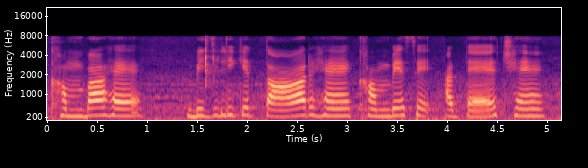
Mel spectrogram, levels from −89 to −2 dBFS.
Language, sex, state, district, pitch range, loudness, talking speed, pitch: Hindi, female, Haryana, Charkhi Dadri, 225-255 Hz, -16 LUFS, 115 wpm, 245 Hz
